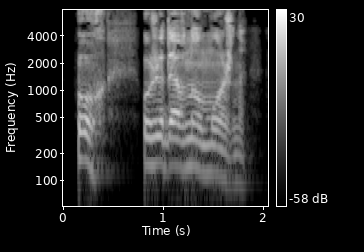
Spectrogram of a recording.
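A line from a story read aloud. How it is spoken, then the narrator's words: Sighing. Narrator (Russian): вздохнул я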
